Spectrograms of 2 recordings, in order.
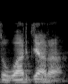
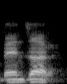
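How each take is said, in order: First: It starts with a v and has a j sound. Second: It starts with a b and has a z sound. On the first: "Sanskrit pronunciation" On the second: "called Tibetan pronunciation"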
